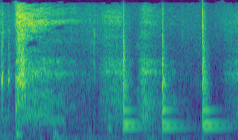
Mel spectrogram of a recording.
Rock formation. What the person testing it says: you get a hollow sound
